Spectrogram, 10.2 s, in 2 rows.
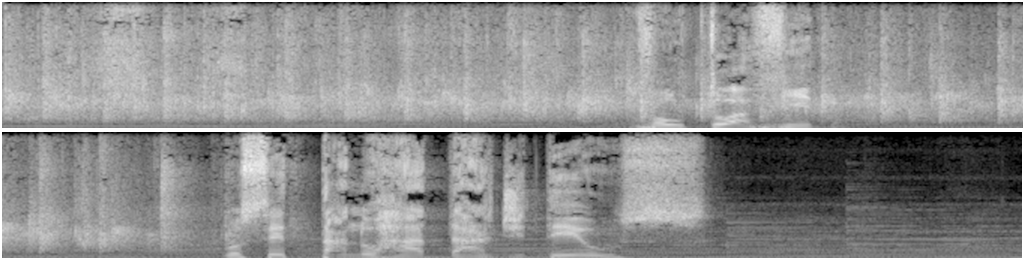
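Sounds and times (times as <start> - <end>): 
audience applauding: 0.0 - 6.9
speech: 3.2 - 4.3, 6.2 - 8.7.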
